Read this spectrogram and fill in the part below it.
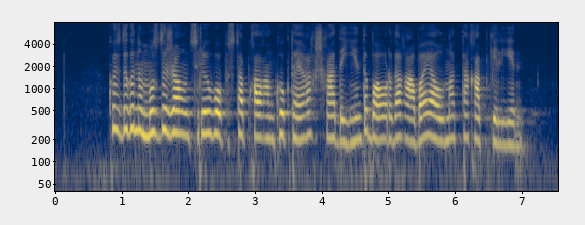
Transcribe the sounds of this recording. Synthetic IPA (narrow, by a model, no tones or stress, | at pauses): kʲʰʏzd̪ɪɡʲɪnɪmʊzd̪əʒɑwənt̪sʏɾe̞wbopʊ̥st̪ɑp̚qʰɑlˠʁɑŋkʲʰɵkt̪ʰɑjʁɑqʃəʁɑd̪əje̞nd̪ɪbɑwəɾd̪ɑʁəɑbɑjɑwlˠənɑt̪ʰɑqɑpkʲʰe̞lɡʲe̞n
